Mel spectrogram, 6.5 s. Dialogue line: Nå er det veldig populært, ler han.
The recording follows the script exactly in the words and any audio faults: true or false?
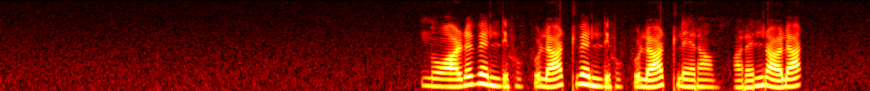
false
